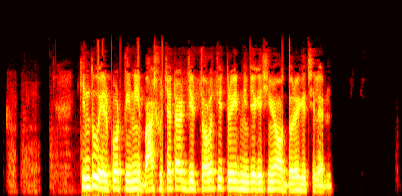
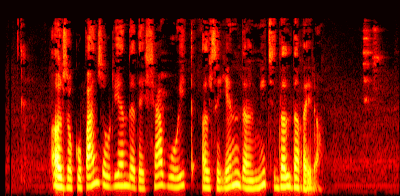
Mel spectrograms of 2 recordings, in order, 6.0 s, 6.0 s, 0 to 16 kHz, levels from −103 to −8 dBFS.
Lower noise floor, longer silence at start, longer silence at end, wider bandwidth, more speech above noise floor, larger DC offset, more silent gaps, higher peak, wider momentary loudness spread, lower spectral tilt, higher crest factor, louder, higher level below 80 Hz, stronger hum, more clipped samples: second, -47 dBFS vs -68 dBFS; first, 1.2 s vs 0.75 s; first, 1.05 s vs 0.5 s; second, 7.2 kHz vs 11.5 kHz; second, 33 dB vs 42 dB; neither; neither; about the same, -2 dBFS vs -2 dBFS; second, 7 LU vs 14 LU; first, -8.5 dB/octave vs -6 dB/octave; second, 14 dB vs 26 dB; first, -15 LUFS vs -27 LUFS; first, -50 dBFS vs -74 dBFS; neither; neither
